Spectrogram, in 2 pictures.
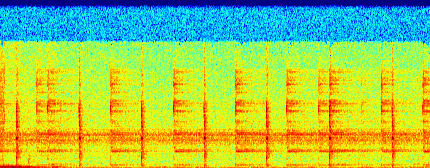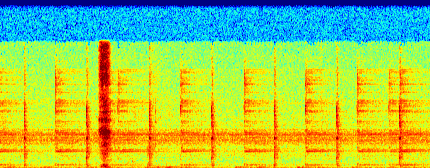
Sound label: small riff no disto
